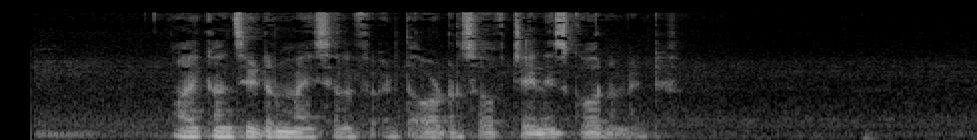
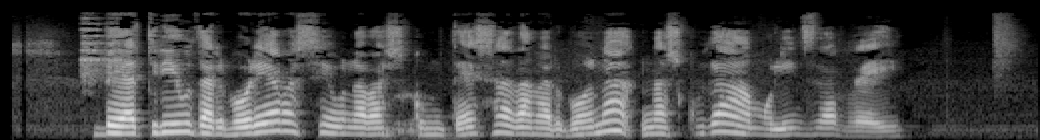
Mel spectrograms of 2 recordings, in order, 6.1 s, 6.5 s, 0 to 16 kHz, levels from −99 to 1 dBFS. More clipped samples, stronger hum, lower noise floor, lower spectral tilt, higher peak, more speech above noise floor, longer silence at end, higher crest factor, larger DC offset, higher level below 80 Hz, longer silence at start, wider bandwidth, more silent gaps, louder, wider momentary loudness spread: neither; neither; first, -71 dBFS vs -58 dBFS; about the same, -4 dB/octave vs -4.5 dB/octave; second, -22 dBFS vs -2 dBFS; about the same, 33 dB vs 36 dB; first, 1.9 s vs 0.25 s; about the same, 20 dB vs 20 dB; neither; first, -66 dBFS vs -74 dBFS; second, 0.25 s vs 0.5 s; about the same, 12 kHz vs 11.5 kHz; neither; second, -38 LUFS vs -22 LUFS; about the same, 13 LU vs 12 LU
